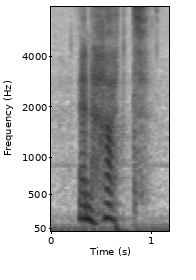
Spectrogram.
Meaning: 1. a hat 2. the top bread slice of a semla 3. a member of Hattpartiet
- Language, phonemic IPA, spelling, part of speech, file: Swedish, /hat/, hatt, noun, Sv-hatt.ogg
